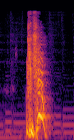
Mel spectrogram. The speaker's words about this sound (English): hold on, I'm going to sneeze.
